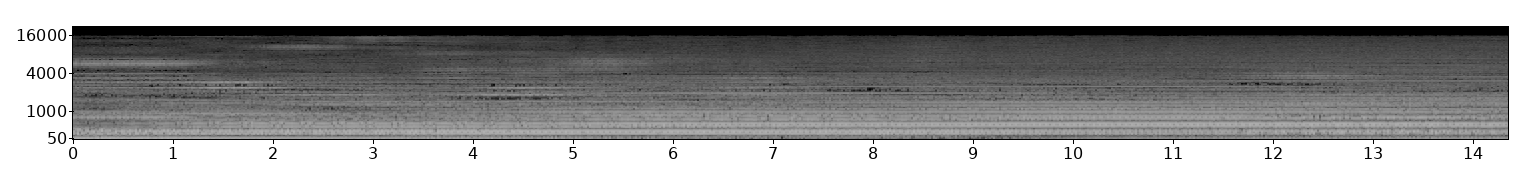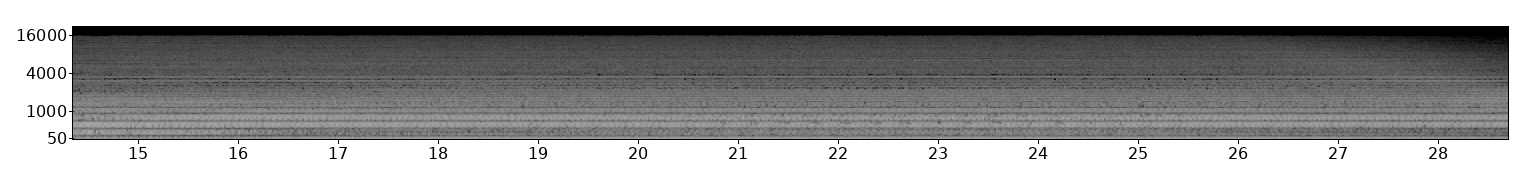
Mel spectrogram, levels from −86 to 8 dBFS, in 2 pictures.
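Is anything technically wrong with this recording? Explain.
No, nothing technically wrong can be heard here.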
